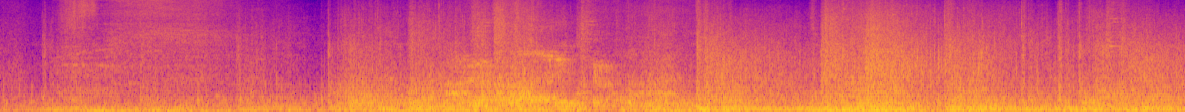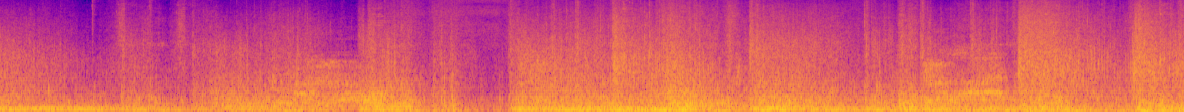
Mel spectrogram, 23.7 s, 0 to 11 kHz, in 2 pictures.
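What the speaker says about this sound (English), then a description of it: "Not while that fire pot is shooting pot shots at me" A fire pot in Dark Souls 3 lobs explosive shots, bringing repeated heavy booms and rumbling blasts that swell and fade over a sustained, noisy stretch of game combat.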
